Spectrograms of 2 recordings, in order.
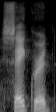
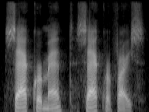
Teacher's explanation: and sacrifice with a very long a but analogies against him we pronounce sacred with a long sacred but the derivations are properly pronounced with a short Sacrament sacrifice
